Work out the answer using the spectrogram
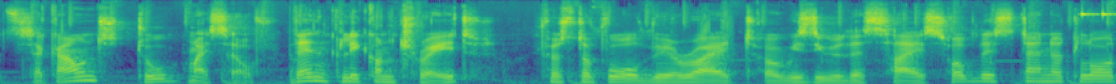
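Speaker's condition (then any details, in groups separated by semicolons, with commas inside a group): No condition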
